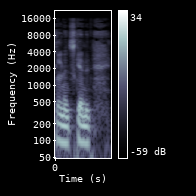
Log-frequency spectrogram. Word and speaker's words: Lynyrd Skynyrd: is nine minutes four, um, and Tuesday's Gone on the original uh, debut, pronounced Lynyrd, pronounced Lynyrd Skynyrd, is seven and a half minutes.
